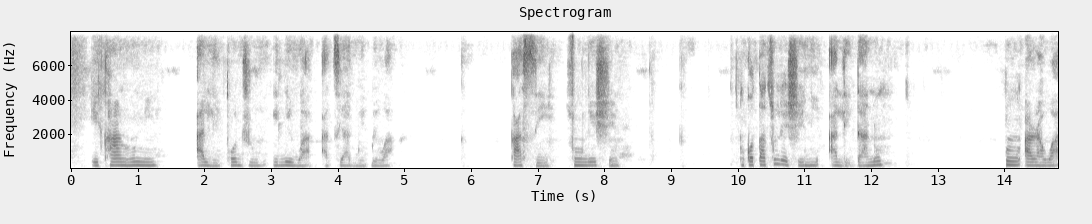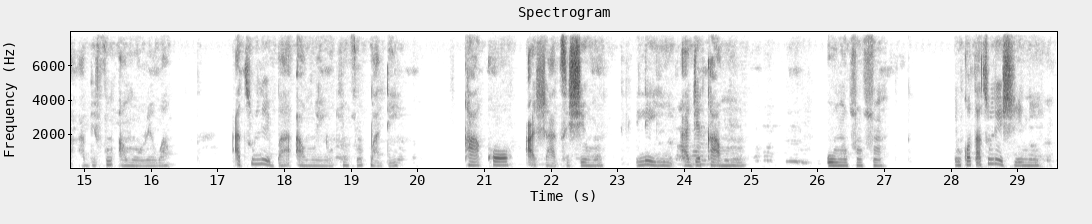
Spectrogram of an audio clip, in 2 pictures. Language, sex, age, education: Yoruba, female, 15-29, primary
